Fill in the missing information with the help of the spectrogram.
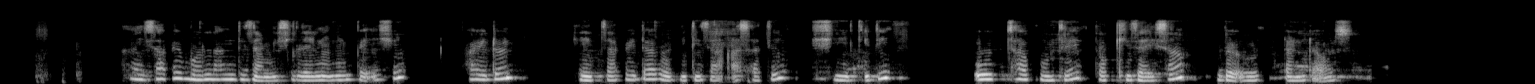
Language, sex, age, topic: Gamo, female, 18-24, agriculture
